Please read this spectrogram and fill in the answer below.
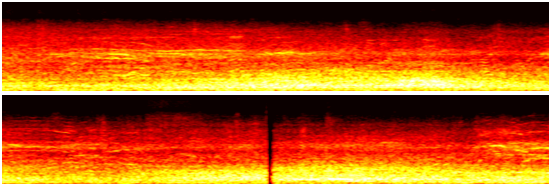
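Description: Great Bear's steel inverted coaster train rumbling along its track as it runs through its elements, swelling and easing as it passes, with voices of people nearby. The sound drops out for an instant about eight seconds in.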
